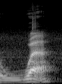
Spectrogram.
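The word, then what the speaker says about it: و: Similar to these words in the English language, the letter we is pronounced like this. Wiper, wet, wilt, wean. We. I'm sure you're starting to hear the difference. But it is not pronounced like a V.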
